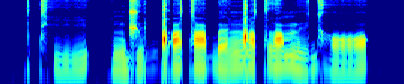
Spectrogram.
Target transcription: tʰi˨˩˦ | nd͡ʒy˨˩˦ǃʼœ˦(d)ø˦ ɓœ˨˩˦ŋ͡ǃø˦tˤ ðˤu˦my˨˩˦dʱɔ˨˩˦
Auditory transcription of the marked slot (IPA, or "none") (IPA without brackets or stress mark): tˤ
